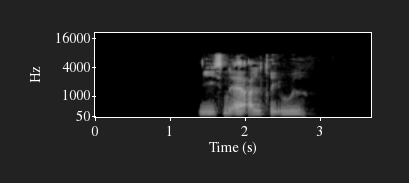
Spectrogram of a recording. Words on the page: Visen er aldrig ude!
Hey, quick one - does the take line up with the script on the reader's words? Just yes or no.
yes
